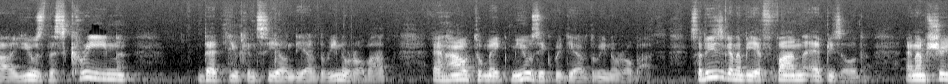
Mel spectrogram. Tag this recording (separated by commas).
Speech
